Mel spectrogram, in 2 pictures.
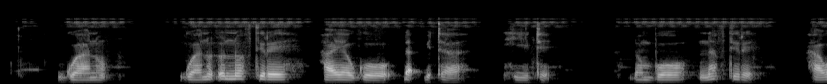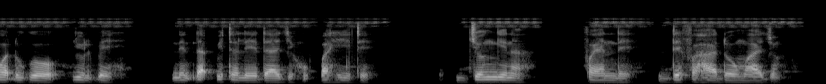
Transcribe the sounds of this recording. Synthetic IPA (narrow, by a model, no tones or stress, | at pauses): ɡwanɔ | ɡwaːnɔɗɔnːoftiɾɛhajawɡɔɗaɓːita | hiːtɛ̰ | ɗɔmbɔnaftiɾɛ | hawaɗuɡɔd͡ʒulɓɛ | ndɛnɗa̰ɓːitalɛdad͡ʒihuɓːaɦiːtɛ | d͡ʒoŋːɡina | fajandɛdɛfahadɔwmad͡ʒum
